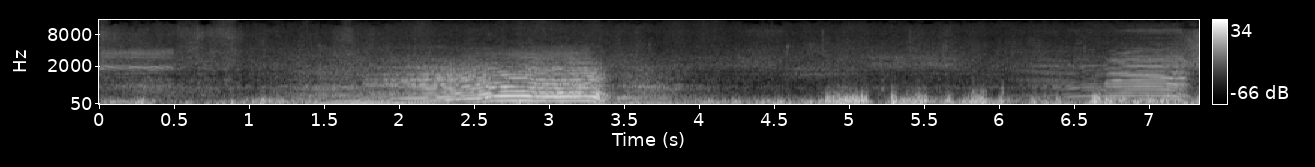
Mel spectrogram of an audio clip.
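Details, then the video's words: A single cow gives a long moo that climbs in pitch, holds loud and tonal for about a second, then stops; shorter grunting lows and another rising moo follow. "Âm thanh con bò || Sound and picture of the Cows"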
